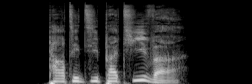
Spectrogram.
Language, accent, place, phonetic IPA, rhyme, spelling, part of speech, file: German, Germany, Berlin, [paʁtit͡sipaˈtiːvɐ], -iːvɐ, partizipativer, adjective, De-partizipativer.ogg
- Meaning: inflection of partizipativ: 1. strong/mixed nominative masculine singular 2. strong genitive/dative feminine singular 3. strong genitive plural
